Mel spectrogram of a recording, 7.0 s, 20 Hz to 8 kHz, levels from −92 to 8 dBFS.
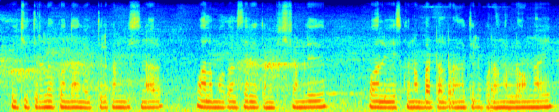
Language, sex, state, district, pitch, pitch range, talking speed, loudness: Telugu, male, Telangana, Hyderabad, 155 Hz, 150-160 Hz, 145 wpm, -16 LUFS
